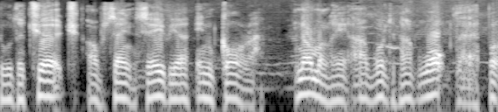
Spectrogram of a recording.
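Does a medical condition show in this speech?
Yes: motor neuron disease.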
